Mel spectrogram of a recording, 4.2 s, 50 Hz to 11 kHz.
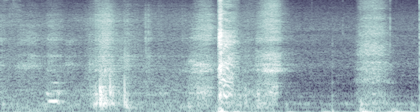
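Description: Soundtrack of a Wan 2.5 AI-generated video clip: a few short breathy noises about a second apart, the sharpest a little past the middle, over a faint hum.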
